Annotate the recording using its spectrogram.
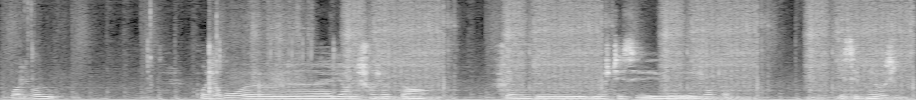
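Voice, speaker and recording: Soft-spoken and monotone, a woman talks at a fairly slow pace with long, frequent pauses and flat intonation. Music plays in the background, and there is audible room echo. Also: medium pitch for a woman. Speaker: gaming youtuber. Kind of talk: gameplay commentary. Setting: at home, late at night. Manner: casual, swearing asides.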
